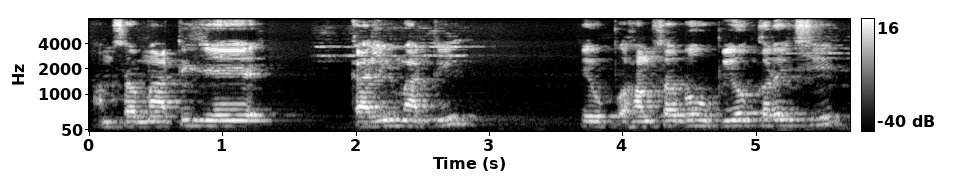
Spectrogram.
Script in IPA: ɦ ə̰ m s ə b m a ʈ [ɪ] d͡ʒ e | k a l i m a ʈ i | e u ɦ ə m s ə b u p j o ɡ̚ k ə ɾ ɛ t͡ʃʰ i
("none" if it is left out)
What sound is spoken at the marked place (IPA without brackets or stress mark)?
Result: i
